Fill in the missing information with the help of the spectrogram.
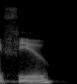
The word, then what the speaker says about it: Tfue: Have you ever worked out with Tfue? – Never. – Am I pronouncing this right? – I think so. I say Tfue. Some people say Tfue. I say few.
